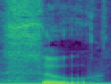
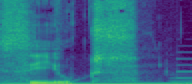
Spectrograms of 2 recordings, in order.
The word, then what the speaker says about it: Sioux: Och det där Nadowessu var ett långt ord att uttala och då tog fransmännen fasta bara på den sista stavelsen, Sioux, och gav den fransk stavning, Sioux.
